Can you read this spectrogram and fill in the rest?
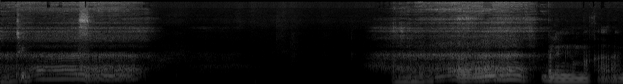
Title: Funny Loud Snore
